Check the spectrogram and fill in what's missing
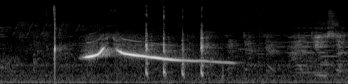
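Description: An Indian ringneck parakeet gives a clear whistle that sweeps up, then glides slowly down over about a second, among a few sharp clicks and a low hum.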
